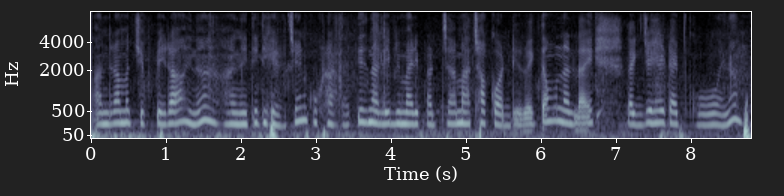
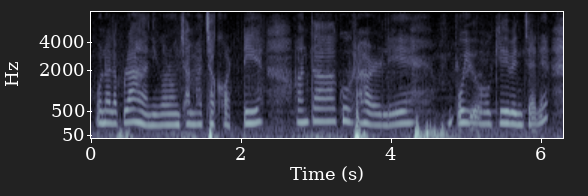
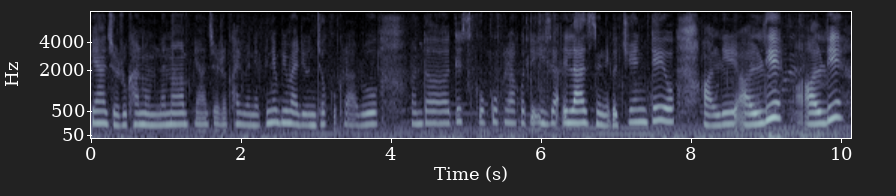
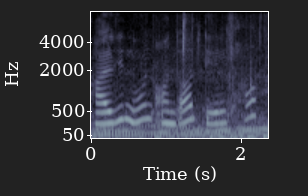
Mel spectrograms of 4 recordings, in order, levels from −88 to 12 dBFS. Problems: none marked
